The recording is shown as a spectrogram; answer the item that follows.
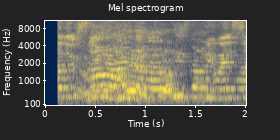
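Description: Several people talking at once, indistinct chatter with no clear words.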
